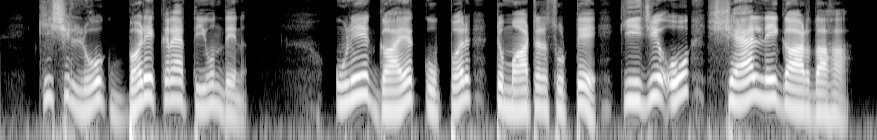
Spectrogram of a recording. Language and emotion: Dogri, disgusted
